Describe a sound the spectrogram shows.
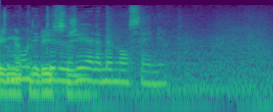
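A middle-aged woman speaks tearfully into a microphone.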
